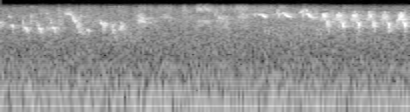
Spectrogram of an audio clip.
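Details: Spring chaffinch song, broken into quick high chirped notes at first, then a fast even run of bright repeated notes near the end, with steady background hiss throughout.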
